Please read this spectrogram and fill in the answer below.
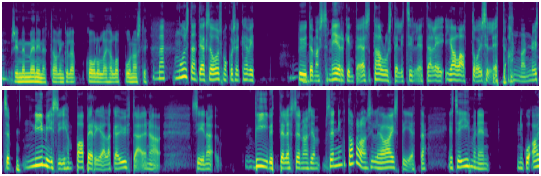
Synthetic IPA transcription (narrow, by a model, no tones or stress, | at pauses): sinːemmeninet̪ːæoliŋkylːˑæ | koululːɑihɑlopːuːnɑst̪imæmuist̪ɑnt̪iækseosmukusekæʋit̪ | pyːt̪æmæsːæmerkint̪æ̰jɑset̪ɑlːust̪elit̪silːḛːt̪ːæælːejɑlɑt̪toiselːḛet̪ːæɑnːɑnnyt̪senimisiːhempɑperiæ̰lːækæiyht̪æ̰ːḛnæ̰ː | siːnæ̰ | ʋiːʋyt̪ːelessenɑsiɑmsenniːŋkut̪ɑʋɑlːˑɑːnsilːeɑist̪ḭːḛt̪ːæ | et̪seihminen | niːŋkuʔɑ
